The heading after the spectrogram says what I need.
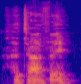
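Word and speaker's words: Getafe: Tafe by the way did you notice hatafe not blessings thank you I appreciate it that's how it's pronounced yes indeed one nil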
